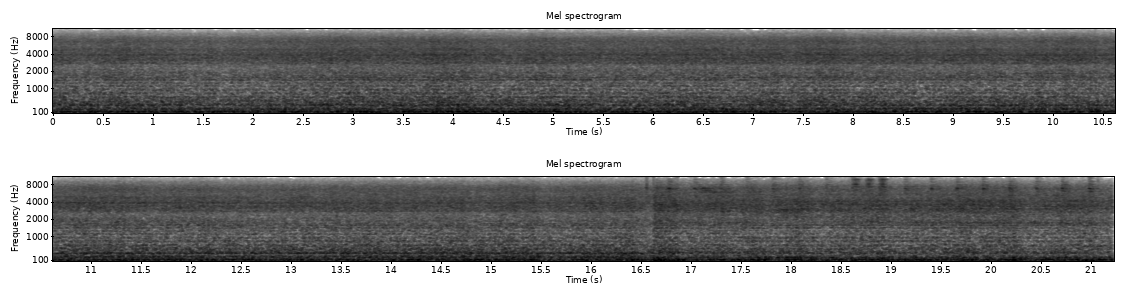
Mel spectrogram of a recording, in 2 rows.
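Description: Cabin noise of an Audi A3 2.0 TDI common-rail diesel held near its top speed at a little over 200 km/h: a steady low drone of engine, wind and tyres.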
